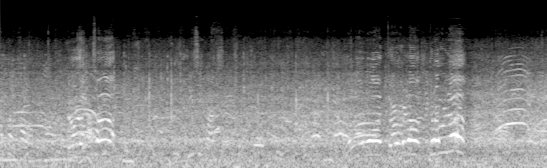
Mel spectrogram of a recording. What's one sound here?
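A large stadium crowd murmurs and cheers.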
